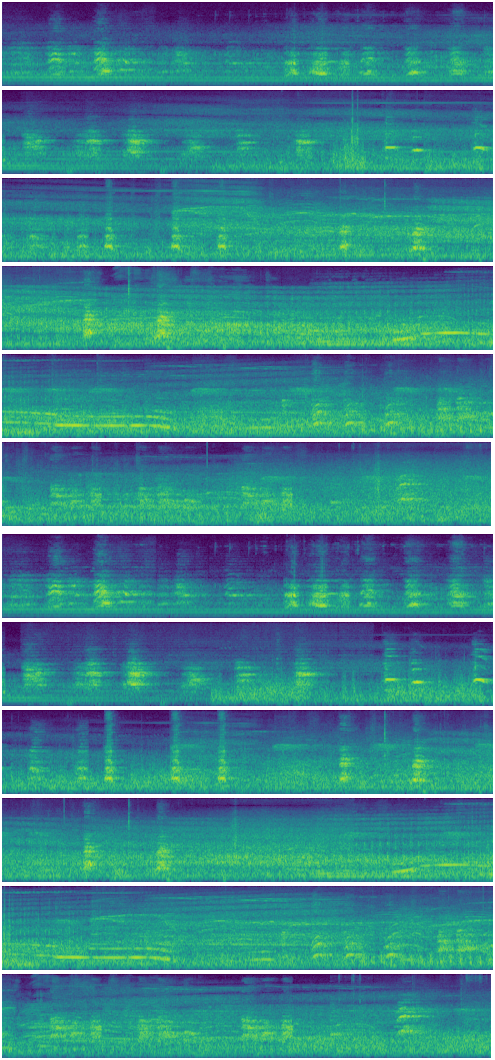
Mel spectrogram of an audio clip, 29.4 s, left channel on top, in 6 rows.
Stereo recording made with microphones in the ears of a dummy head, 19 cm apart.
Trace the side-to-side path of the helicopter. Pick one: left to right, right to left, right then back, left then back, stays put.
left to right.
